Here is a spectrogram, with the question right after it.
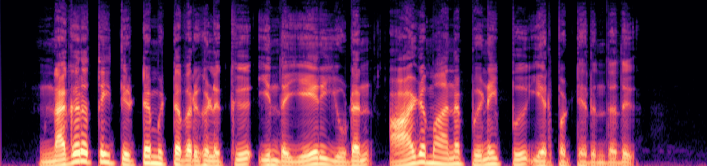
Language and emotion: Tamil, neutral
